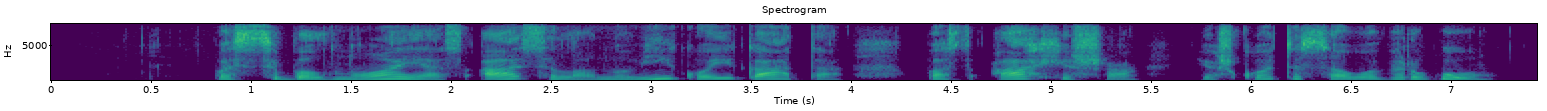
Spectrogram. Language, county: Lithuanian, Alytus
